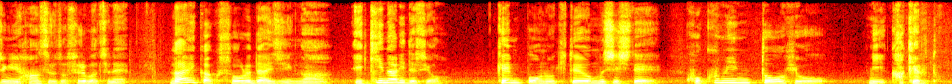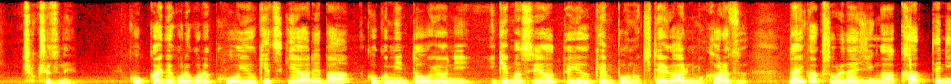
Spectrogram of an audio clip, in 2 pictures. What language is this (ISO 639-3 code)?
jpn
